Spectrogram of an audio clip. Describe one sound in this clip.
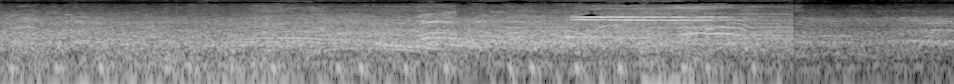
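Fans whistle shrilly in a stadium crowd.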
